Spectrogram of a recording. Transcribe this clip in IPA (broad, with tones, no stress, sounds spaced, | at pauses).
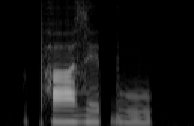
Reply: pʰ a˦ z e˦ ɓ uː˦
